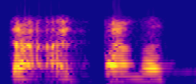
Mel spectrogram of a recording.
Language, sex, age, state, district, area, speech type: Sindhi, male, 18-30, Maharashtra, Thane, urban, conversation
